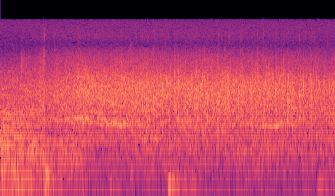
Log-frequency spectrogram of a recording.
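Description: A large audience of children claps loudly in an echoing hall.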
